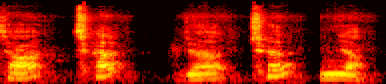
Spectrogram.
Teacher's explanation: ച എന്ന് പറയുന്നത് നമ്മൾ ഈ വായുടെ മുകളിലേക്കും അല്ല, പല്ലിൻ്റെ നടുവിലായിട്ട് ഒരു ഭാഗത്ത് അവിടെ നാവ് ഇങ്ങനെ അതിൻ്റെ മധ്യഭാഗം, നാവിൻ്റെ മധ്യഭാഗം പോയി മുട്ടുമ്പോഴാണ് ച എന്ന അക്ഷരം ഉണ്ടാവുന്നത്. അത് ചവർഗം മുഴുവൻ അങ്ങനെയാണ്.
